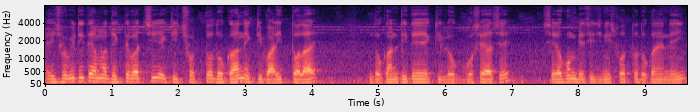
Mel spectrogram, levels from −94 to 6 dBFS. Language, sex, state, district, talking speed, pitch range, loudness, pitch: Bengali, male, West Bengal, Jhargram, 130 wpm, 105-120 Hz, -18 LUFS, 110 Hz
